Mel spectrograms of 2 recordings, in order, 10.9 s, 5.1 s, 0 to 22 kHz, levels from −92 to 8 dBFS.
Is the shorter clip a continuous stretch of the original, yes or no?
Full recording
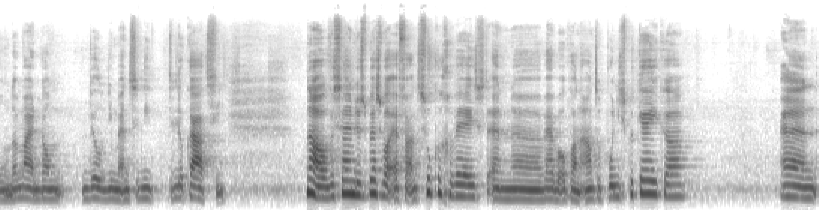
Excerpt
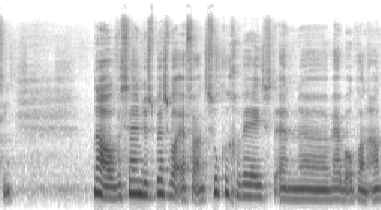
yes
